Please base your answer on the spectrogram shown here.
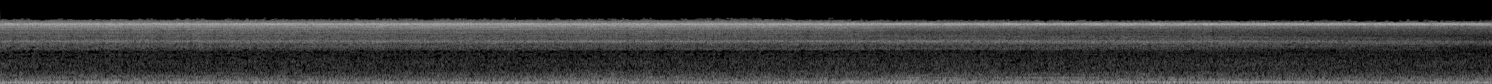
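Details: Summer-night cicada chorus at dusk in Georgia, USA, males chirping to attract females. An unbroken high, hissing drone with a strong sharp top band stays level from start to finish, low distant rumble beneath.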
